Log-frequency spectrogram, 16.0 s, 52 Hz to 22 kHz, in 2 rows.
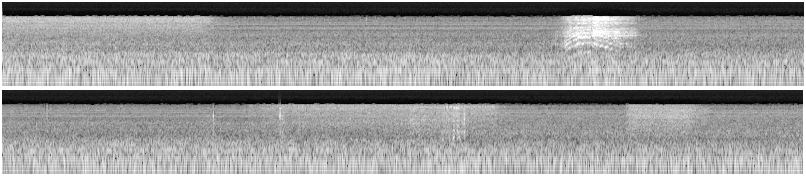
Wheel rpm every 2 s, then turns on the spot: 0, 0, 10, 10, 0, 0, 10, 0.
none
